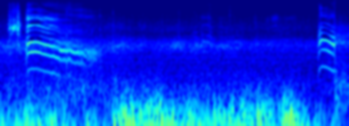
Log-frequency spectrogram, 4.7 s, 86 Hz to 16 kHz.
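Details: Grey-backed tern, Johnston Atoll, June 16, 2001: one strong descending nasal cry at the start and another at the end, with weaker distant calls between and a constant low rumble throughout.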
